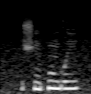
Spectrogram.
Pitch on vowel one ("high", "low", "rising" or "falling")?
low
